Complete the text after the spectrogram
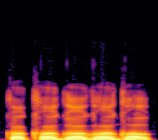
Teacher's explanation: क वर्ग क ख ग घ घ कंठ से बोले जाने वाली धुनिया है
